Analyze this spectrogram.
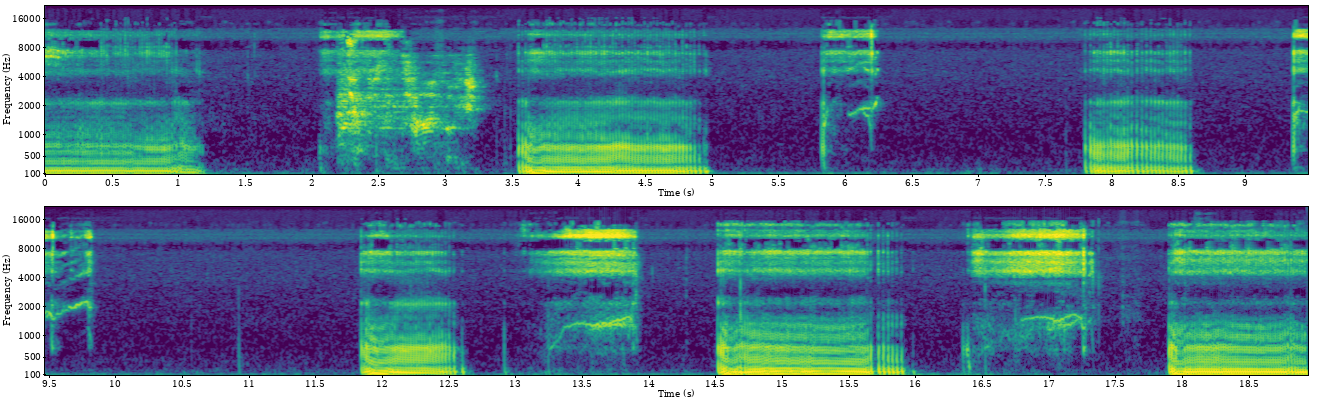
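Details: Loud, rattling snores on each breath with quieter pauses between, about seven breaths in twenty seconds, from a tired, sleepy female pug.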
